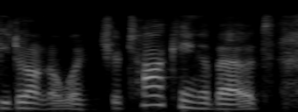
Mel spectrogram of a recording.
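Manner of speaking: ordinary talk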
